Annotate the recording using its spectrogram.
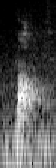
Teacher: it's a low back vowel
